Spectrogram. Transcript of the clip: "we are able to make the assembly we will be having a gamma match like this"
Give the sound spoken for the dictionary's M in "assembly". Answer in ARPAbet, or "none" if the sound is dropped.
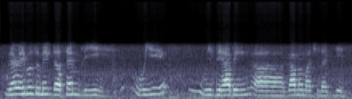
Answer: M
